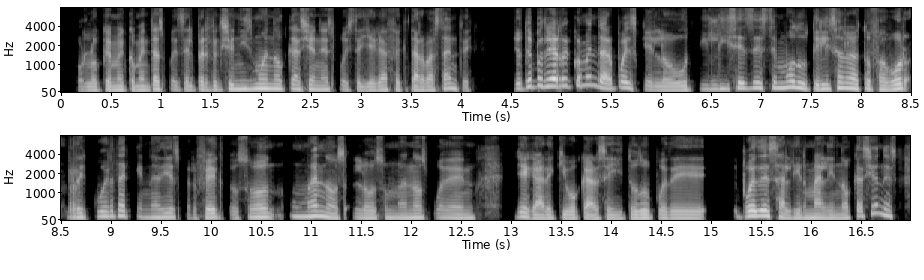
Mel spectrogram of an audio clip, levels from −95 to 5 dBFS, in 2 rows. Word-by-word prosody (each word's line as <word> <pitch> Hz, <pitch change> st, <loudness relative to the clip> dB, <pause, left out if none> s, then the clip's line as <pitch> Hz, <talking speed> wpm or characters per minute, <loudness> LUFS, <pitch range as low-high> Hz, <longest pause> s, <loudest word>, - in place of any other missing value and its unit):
por 115 Hz, -, -10 dB
lo 120 Hz, 0 st, -2 dB
que 135 Hz, +4 st, 0 dB
me 125 Hz, 0 st, 0 dB
comentas, 125 Hz, +2 st, 0 dB
pues 135 Hz, -3 st, -10 dB
el 130 Hz, -2 st, -3 dB
perfeccionismo 145 Hz, +5 st, +2 dB
en 160 Hz, -, +3 dB
ocasiones, 145 Hz, -3 st, 0 dB
pues 130 Hz, -6 st, -9 dB
te 120 Hz, -, -4 dB
llega 115 Hz, +2 st, -2 dB
a -, -, +1 dB
afectar 125 Hz, -1 st, -2 dB
bastante. 140 Hz, +6 st, -2 dB, 0.4 s
Yo 170 Hz, +1 st, -4 dB
te 235 Hz, -, +1 dB
podría 255 Hz, -1 st, +7 dB
recomendar, 260 Hz, -, 0 dB
pues 185 Hz, -1 st, 0 dB
que 130 Hz, -3 st, -7 dB
lo 120 Hz, 0 st, -2 dB
utilices 145 Hz, +7 st, -1 dB
de 190 Hz, -, 0 dB
este 185 Hz, +1 st, 0 dB
modo, 195 Hz, +1 st, +3 dB
utilízalo 155 Hz, +3 st, +2 dB
a 160 Hz, -, +5 dB
tu 155 Hz, -, 0 dB
favor. 140 Hz, +4 st, +3 dB
Recuerda 170 Hz, +6 st, -1 dB
que 160 Hz, -3 st, -14 dB
nadie 140 Hz, +1 st, -1 dB
es 140 Hz, -, -2 dB
perfecto. 130 Hz, -1 st, -2 dB
Son 145 Hz, +3 st, 0 dB
humanos. 165 Hz, -5 st, +1 dB
Los 130 Hz, -2 st, -3 dB
humanos 130 Hz, +1 st, -1 dB
pueden 125 Hz, -2 st, -3 dB, 0.4 s
llegar 135 Hz, -9 st, +1 dB
a -, -, +1 dB
equivocarse 115 Hz, -1 st, -1 dB
y 105 Hz, 0 st, -4 dB
todo 120 Hz, +3 st, +1 dB
puede 120 Hz, -1 st, -1 dB, 0.4 s
puede 185 Hz, +2 st, +6 dB
salir 125 Hz, -5 st, -1 dB
mal 125 Hz, -1 st, +1 dB
en 120 Hz, 0 st, -3 dB
ocasiones. 185 Hz, -, -3 dB
135 Hz, 185 wpm, -23 LUFS, 125-160 Hz, 0.4 s, podría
